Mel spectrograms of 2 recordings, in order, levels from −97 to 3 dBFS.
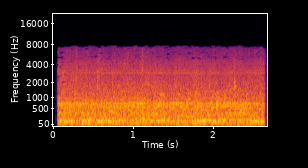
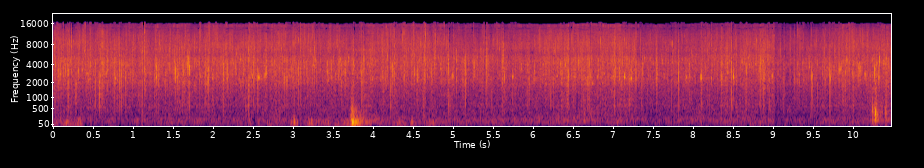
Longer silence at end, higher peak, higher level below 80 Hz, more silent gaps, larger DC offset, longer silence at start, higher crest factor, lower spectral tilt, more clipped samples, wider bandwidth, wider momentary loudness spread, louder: about the same, 0.05 s vs 0 s; about the same, 0 dBFS vs 0 dBFS; first, -26 dBFS vs -50 dBFS; neither; neither; about the same, 0.05 s vs 0 s; second, 12 dB vs 24 dB; first, -7 dB/octave vs 0.5 dB/octave; neither; second, 7.8 kHz vs 17 kHz; second, 1 LU vs 4 LU; first, -14 LUFS vs -21 LUFS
